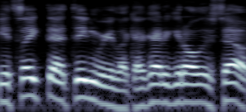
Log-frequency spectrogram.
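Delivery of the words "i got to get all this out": words tumbling out in a hurried, rattled-off gabble. Mocking another speaker for talking too fast: mocking rushed fast talking. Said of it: "You notice how I don't have to fucking talk super fucking fast?".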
